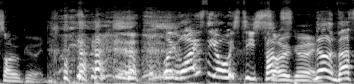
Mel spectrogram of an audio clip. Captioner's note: laughs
